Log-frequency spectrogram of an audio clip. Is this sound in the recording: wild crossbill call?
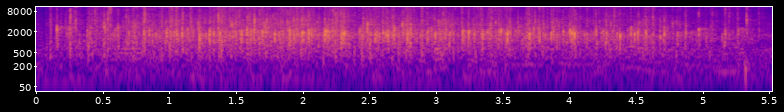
no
